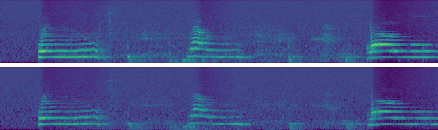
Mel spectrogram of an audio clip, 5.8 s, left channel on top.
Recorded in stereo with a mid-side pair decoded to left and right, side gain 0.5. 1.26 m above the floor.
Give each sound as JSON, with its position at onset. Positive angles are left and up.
{"t": 0.5, "sound": "a cat meowing", "azimuth_deg": 35, "distance_m": 2.5}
